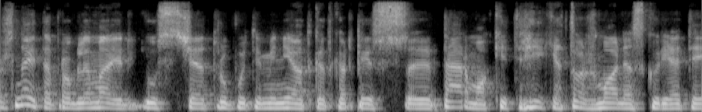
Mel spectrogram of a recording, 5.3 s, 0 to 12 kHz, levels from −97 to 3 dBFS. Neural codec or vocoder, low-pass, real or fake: none; 10.8 kHz; real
